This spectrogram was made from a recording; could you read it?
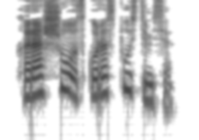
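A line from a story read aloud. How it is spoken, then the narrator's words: Shout. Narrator (Russian): крикнула Камила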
